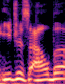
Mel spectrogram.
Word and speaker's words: Idris Elba: Idris Elba, I think.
